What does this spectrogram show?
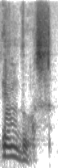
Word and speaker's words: Indus: And then when this word is written in Greek, H is written, but it is not pronounced. So it is pronounced as Indus.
